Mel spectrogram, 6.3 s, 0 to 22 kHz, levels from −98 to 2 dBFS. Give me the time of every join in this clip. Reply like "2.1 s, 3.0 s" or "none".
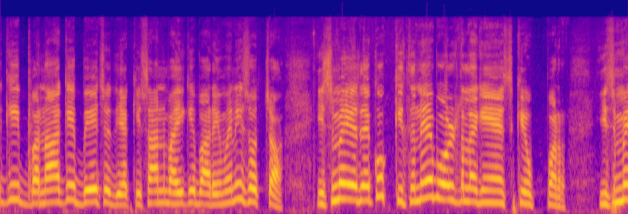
none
